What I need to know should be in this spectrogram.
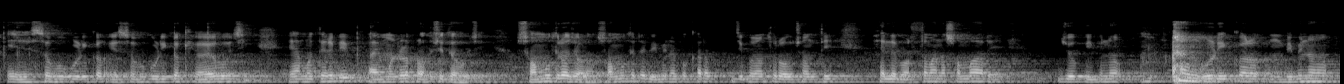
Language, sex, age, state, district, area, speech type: Odia, male, 18-30, Odisha, Puri, urban, spontaneous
